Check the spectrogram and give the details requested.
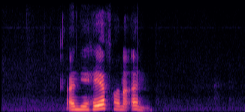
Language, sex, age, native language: Icelandic, female, 30-39, Icelandic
